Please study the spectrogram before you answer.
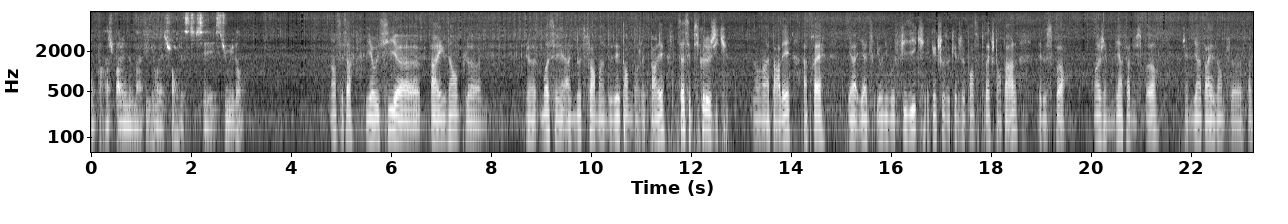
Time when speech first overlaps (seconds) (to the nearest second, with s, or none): none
